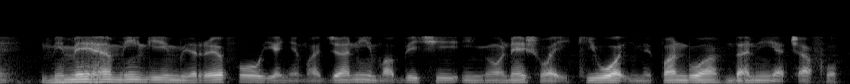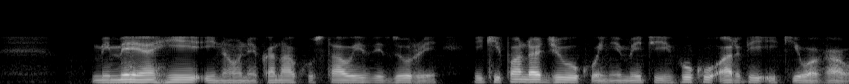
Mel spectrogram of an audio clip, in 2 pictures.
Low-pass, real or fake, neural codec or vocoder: 3.6 kHz; fake; codec, 16 kHz, about 1 kbps, DyCAST, with the encoder's durations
